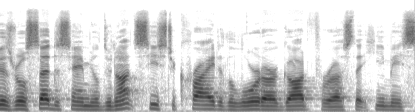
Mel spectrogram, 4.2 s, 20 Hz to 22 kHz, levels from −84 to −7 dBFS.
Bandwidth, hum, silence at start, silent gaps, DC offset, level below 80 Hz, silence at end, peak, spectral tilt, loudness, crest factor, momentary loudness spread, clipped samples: 16 kHz; none; 0 s; none; under 0.1%; -66 dBFS; 0 s; -14 dBFS; -3.5 dB/octave; -30 LUFS; 16 dB; 8 LU; under 0.1%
